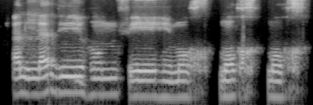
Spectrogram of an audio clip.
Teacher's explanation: kho di sini kho-nya sukun sebelumnya dhammah tebal dia. Kondisinya harus tebal. Alladzi hum fihi mukh. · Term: tafkhim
